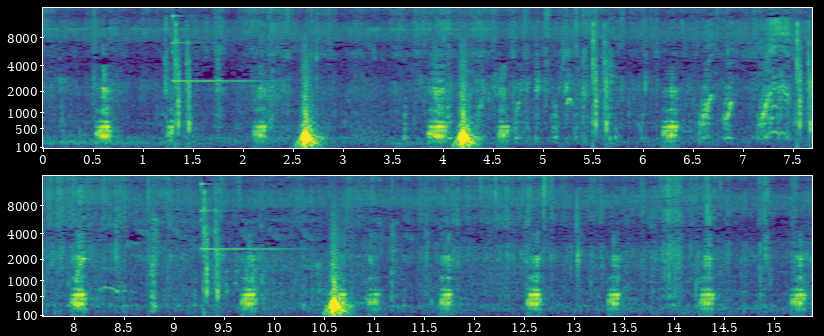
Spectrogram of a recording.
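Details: Pigs on a farm where ten piglets were born, giving short low grunts at irregular intervals, several louder ones standing out against a steady background hiss, with occasional clicks and knocks.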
